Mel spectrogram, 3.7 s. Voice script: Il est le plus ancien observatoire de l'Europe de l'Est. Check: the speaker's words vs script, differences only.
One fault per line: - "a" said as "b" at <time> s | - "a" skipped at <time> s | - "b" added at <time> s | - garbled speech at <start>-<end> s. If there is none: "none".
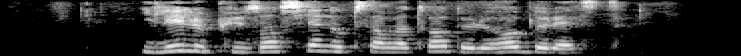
none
